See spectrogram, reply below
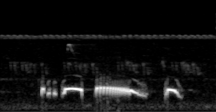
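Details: Spotted dove recording used as a lure for wild birds: two short clipped notes, a level drawn-out coo, a rolling pulsed coo that slides downward, then one final curved coo; quiet background.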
